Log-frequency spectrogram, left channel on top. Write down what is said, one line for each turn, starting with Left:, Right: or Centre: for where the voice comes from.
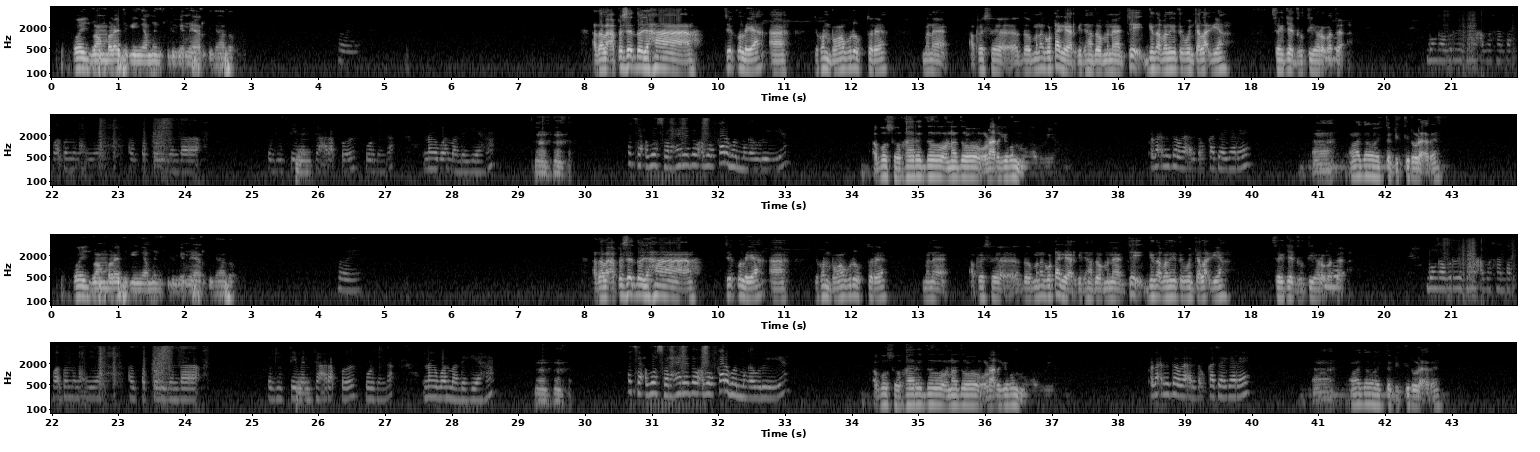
Left: ᱦᱳᱭ ᱵᱟᱲᱟᱭ ᱛᱮᱜᱮ
Right: ᱦᱳᱭ
Left: ᱤᱧ ᱟᱢ ᱦᱚᱧ ᱠᱩᱞᱤ ᱠᱮᱫ ᱢᱮᱭᱟ ᱟᱨᱠᱤ ᱡᱟᱦᱟᱸ ᱫᱚ
Right: ᱦᱳᱭ
Left: ᱟᱫᱚᱞᱟᱜ ᱟᱯᱮ ᱥᱮᱫ ᱫᱚ ᱡᱟᱦᱟᱸ ᱪᱮᱫ ᱠᱚ ᱞᱟᱹᱭᱟ ᱡᱚᱠᱷᱚᱱ ᱵᱚᱸᱜᱟ ᱵᱩᱨᱩ ᱚᱠᱛᱚ ᱨᱮ ᱢᱟᱱᱮ ᱟᱯᱮ ᱥᱮᱫ ᱫᱚ ᱢᱟᱱᱮ ᱜᱚᱴᱟ ᱜᱮ ᱟᱨᱠᱤ ᱡᱟᱦᱟᱸ ᱫᱚ ᱢᱟᱱᱮ ᱪᱮᱫ ᱜᱮᱸᱫᱟᱜ ᱵᱟᱸᱫᱮ ᱠᱟᱛᱮᱫ ᱵᱚᱱ ᱪᱟᱞᱟᱜ ᱜᱮᱭᱟ ᱥᱮ ᱪᱮᱫ ᱫᱷ
Right: <unintelligible>
Left: ᱦᱸ
Right: ᱵᱚᱸᱜᱟ ᱵᱩᱨᱩ ᱨᱮᱫᱚ ᱟᱵᱚ ᱥᱟᱱᱛᱟᱲ ᱠᱚᱣᱟᱜ ᱫᱚ ᱢᱮᱱᱟᱜ ᱜᱮᱭᱟ ᱟᱞᱛᱟ ᱯᱟᱹᱲ ᱜᱮᱸᱫᱟᱜ ᱫᱷᱩᱛᱤ
Left: ᱦᱮᱸ
Right: ᱢᱮᱱᱠᱷᱟ ᱟᱨᱟᱜ ᱯᱟᱹᱲ ᱯᱩᱲ ᱜᱮᱸᱫᱟᱜ ᱚᱱᱟ ᱜᱮᱵᱚᱱ ᱵᱟᱸᱫᱮ ᱜᱮᱭᱟ ᱦᱟᱸᱜ
Left: ᱦᱮᱸ ᱦᱮᱸ
Right: ᱟᱪᱪᱷᱟ ᱟᱵᱚ ᱥᱚᱨᱦᱟᱭ ᱨᱮᱫᱚ ᱟᱵᱚ ᱚᱠᱟᱨᱮᱵᱚᱱ ᱵᱚᱸᱜᱟ ᱵᱩᱨᱩᱜᱮᱭᱟ
Left: ᱟᱵᱚ ᱥᱚᱨᱦᱟᱭ ᱨᱮᱫᱚ ᱚᱱᱟ ᱫᱚ ᱚᱲᱟᱜ ᱨᱮᱜᱮ ᱵᱚᱱ ᱵᱚᱸᱜᱟ ᱵᱩᱨᱩᱭᱟ
Right: ᱚᱲᱟᱜ ᱨᱮᱫᱚ ᱚᱲᱟᱜ ᱨᱮᱫᱚ ᱚᱠᱟ ᱡᱟᱭᱜᱟ ᱨᱮ
Left: ᱦᱮ ᱱᱚᱣᱟ ᱫᱚ ᱦᱚᱭᱛᱳ ᱵᱷᱤᱛᱤᱨ ᱚᱲᱟᱜ ᱨᱮ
